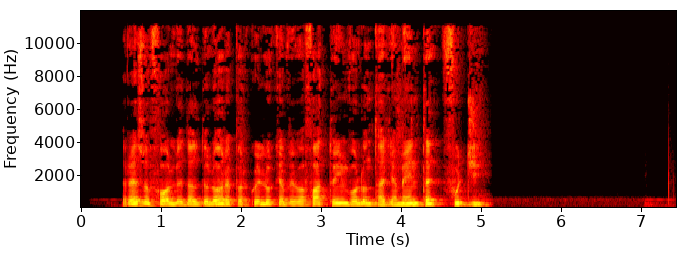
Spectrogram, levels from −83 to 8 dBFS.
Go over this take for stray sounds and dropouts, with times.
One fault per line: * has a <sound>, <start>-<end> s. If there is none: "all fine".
all fine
